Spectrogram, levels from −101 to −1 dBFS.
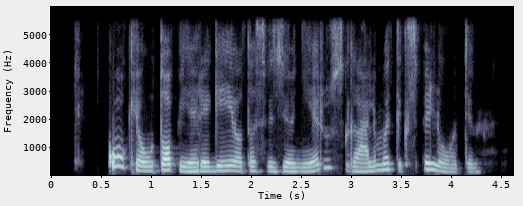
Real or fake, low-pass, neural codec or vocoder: fake; 5.4 kHz; vocoder, 22.05 kHz, 80 mel bands, WaveNeXt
